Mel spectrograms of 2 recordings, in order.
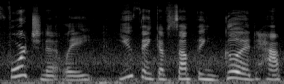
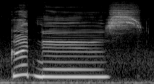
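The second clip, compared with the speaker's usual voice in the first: bright cheerful good news, pitched up; happy; 7 semitones higher, 3 dB louder than usual. Shown as a demonstration. Teacher reading to children, delighted. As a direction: cheer it like a gift.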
